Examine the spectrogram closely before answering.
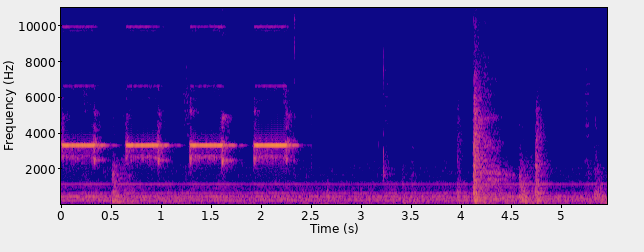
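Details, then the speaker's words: APC UPS on battery backup after mains power loss: four quick high beeps in a row then quiet, repeating every 30 seconds; on-battery warning, can be temporarily muted with the test button. "जब battery पर जाता है तो ऐसे beep शुरू कर देता है। 4 दफ़ा बीप करता है हर 30 सेकंड्स के बाद।"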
